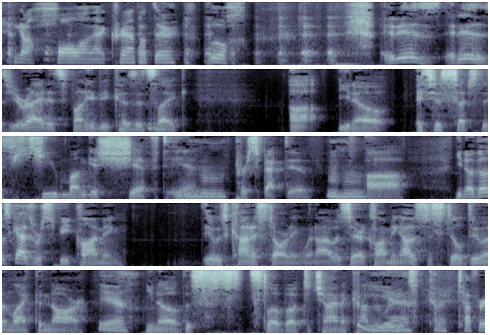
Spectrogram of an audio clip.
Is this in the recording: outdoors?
no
